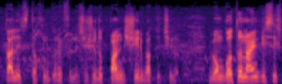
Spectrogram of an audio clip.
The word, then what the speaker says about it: পাঞ্জশির: আমরা পাঞ্জশিরের কথাটাও বলতে চেয়েছিলাম, যে পাঞ্জশির বা আমাদের বাংলায় লেখে পানশির, কিন্তু সঠিক উচ্চারণ হচ্ছে পাঞ্জশির, 5টা নদীর সমাহার।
